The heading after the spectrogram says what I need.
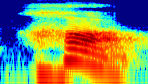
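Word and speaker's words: خ: যেখান থেকে স্টার্ট হয়েছে, এই শেষ ভাগ থেকে এখান থেকে 2টি হরফ উচ্চারিত হয়। সেই 2টি হচ্ছে গাইন খ।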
